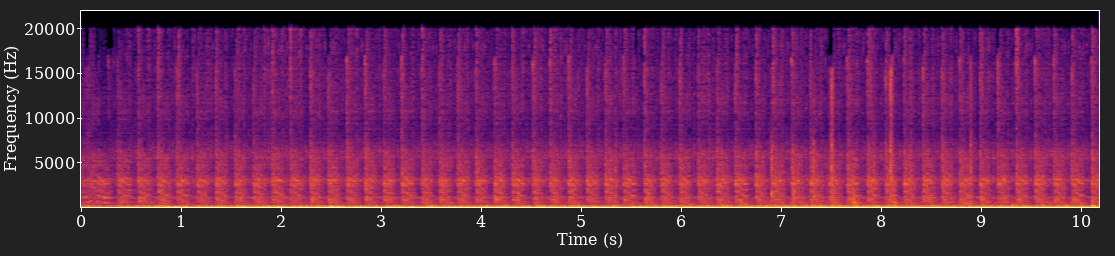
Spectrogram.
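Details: Fargo D100 (Dodge D100) pickup cold start after sitting all winter, more gas down carb throat, choke on: steady even cranking about five beats a second for ten seconds, no firing; owner suspects no spark.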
